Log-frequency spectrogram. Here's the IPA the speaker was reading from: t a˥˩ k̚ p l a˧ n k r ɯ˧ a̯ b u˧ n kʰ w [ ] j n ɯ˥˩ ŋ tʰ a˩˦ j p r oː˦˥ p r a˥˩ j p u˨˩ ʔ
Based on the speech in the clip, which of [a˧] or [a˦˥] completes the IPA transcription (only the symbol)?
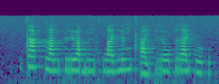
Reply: a˦˥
